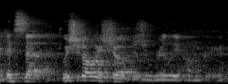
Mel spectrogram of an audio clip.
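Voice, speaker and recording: A man's voice: medium pitch, very animated, a little fast, vocal fry, a crowd in the background. A young man hosting a casual food taste test, rambling with many fillers and laughing often as he chats. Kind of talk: casual chat. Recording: echoey, distant, noisy room.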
